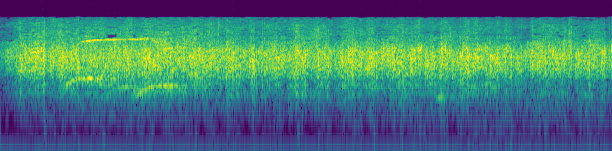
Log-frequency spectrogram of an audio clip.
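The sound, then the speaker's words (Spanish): A crowd at a project presentation event in Colombia claps steadily and loudly for several seconds as a speaker is introduced, a dense, even wash of applause with a few faint whistles or cheers near the start, then the clapping slowly thins toward the end. “Un aplauso para él.”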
